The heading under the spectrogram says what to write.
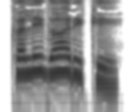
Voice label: "ಕಲಿಕಾರಕ", Kannada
